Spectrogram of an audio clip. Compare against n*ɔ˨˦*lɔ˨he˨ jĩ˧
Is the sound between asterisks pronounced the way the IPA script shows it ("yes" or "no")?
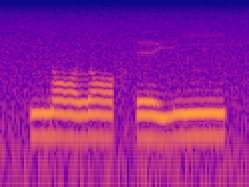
no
